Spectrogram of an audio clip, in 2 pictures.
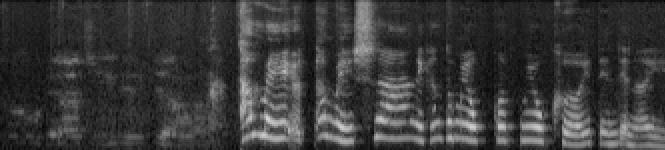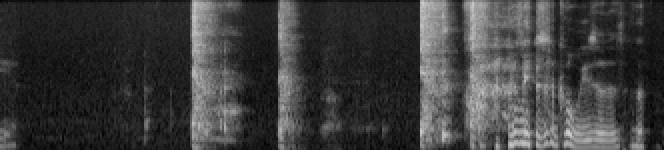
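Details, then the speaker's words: Kindergarten-age child with a lingering cough and runny nose, kept home from school to rest: child's voice followed by a few short, loose coughs; cough. "bapaknya bilangnya suruh istirahat aja seharusnya Sayang hari ini istirahat aja soalnya masih batuk besok sekolah"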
